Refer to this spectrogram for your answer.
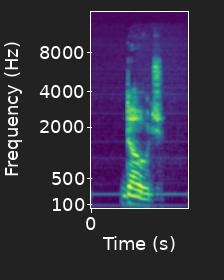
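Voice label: "doge", US English; pronunciations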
